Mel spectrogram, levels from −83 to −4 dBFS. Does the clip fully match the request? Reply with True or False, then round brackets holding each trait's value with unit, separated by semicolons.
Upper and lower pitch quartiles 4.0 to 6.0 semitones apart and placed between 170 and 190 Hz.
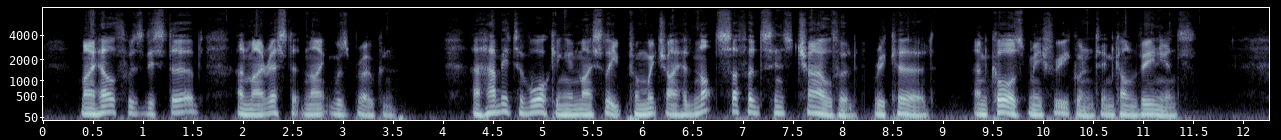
False (4.7 semitones; 100 Hz)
